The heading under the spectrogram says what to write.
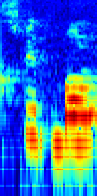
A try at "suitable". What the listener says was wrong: First up is suitable, a suitable fireplace. Suitable, with the stress at the beginning. Suitable.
